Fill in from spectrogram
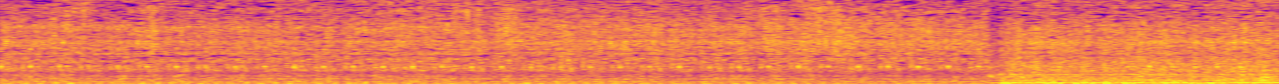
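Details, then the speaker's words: Idling engine with water sprayed on the belt drive: water hiss, then a thin steady squeal from the front. The V-belt slips when wet, causing a battery warning and heavy steering in rain; the belt is loose or its grooves are worn. "Apabila basah, benda tuh berlaku. Antara sebab dia V-belt nih longgar ataupun V-belt nih parit dia tuh makan dalam, perlu diganti."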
